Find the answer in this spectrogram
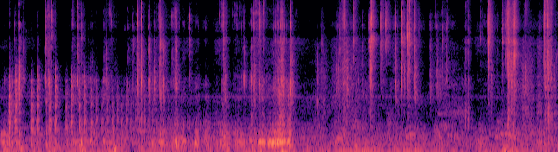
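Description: Faint, irregular clicks and small rustles, several a second.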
